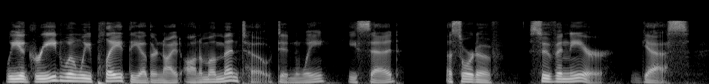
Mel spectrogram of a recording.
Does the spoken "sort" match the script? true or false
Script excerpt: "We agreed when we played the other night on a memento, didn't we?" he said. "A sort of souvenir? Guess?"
true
